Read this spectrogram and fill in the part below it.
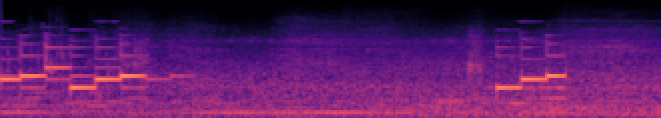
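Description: A mobile phone rings with an incoming call, playing two short melodic ringtone phrases of bright beeping notes over a steady low road hum.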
